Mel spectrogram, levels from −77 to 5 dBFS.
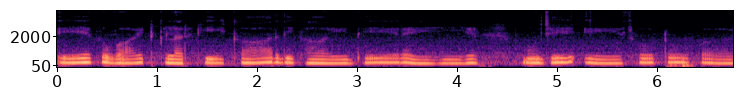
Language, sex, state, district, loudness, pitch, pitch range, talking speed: Hindi, female, Madhya Pradesh, Umaria, -16 LUFS, 165 Hz, 155-175 Hz, 115 wpm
